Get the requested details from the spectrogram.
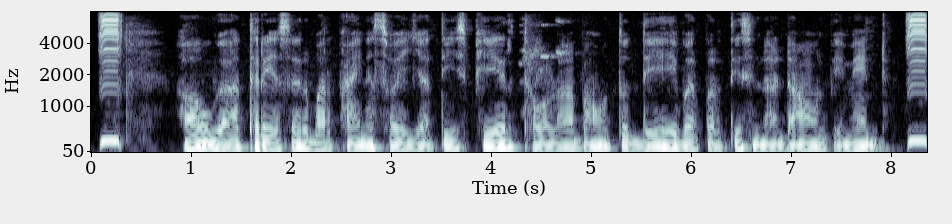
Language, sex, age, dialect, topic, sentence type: Chhattisgarhi, male, 18-24, Northern/Bhandar, banking, statement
